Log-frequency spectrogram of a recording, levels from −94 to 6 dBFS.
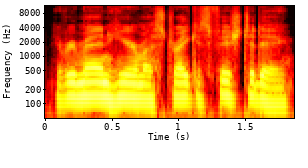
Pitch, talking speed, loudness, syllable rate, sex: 130 Hz, 290 wpm, -15 LUFS, 7.7 syllables/s, male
